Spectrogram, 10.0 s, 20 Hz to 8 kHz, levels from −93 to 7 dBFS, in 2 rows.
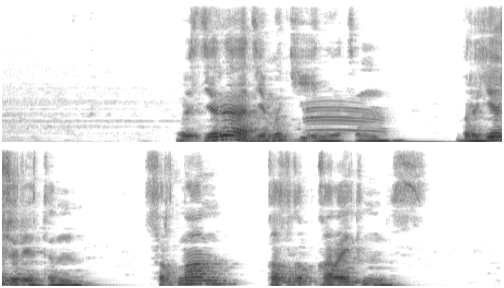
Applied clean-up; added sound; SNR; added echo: classical method log-MMSE.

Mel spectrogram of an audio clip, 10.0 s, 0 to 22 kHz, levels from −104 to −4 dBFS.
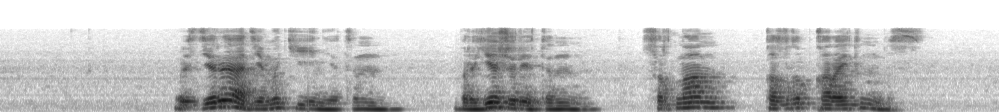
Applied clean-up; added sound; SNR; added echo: none; none; none; none.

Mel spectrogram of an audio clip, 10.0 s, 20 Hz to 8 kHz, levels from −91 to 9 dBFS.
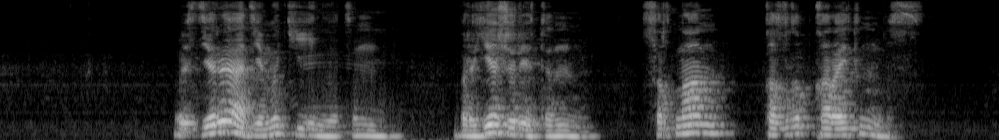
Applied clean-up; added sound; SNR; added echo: neural separator model SepFormer DNS4.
